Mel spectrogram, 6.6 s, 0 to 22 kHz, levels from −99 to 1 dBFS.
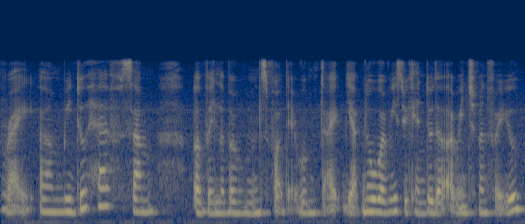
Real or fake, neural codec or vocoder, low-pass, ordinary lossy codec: real; none; 7.2 kHz; none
